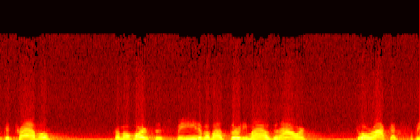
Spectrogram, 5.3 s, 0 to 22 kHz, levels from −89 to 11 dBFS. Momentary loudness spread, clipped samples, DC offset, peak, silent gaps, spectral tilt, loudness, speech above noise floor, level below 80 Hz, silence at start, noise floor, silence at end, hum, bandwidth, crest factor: 10 LU; under 0.1%; under 0.1%; 0 dBFS; none; -8.5 dB/octave; -15 LUFS; 22 dB; -44 dBFS; 0 s; -37 dBFS; 0 s; none; 15.5 kHz; 16 dB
